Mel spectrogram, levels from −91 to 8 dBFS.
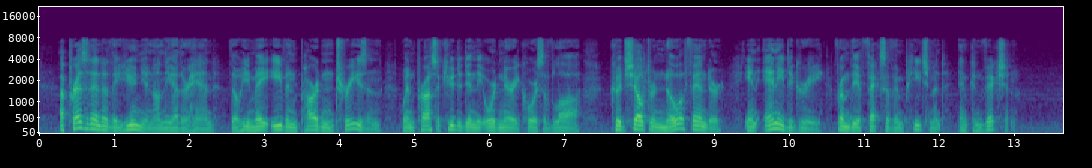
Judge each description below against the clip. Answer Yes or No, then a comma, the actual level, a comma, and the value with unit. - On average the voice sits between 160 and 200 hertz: No, low, 105 Hz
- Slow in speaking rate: No, average, 160 wpm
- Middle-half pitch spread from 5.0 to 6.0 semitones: Yes, wide, 5.5 semitones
